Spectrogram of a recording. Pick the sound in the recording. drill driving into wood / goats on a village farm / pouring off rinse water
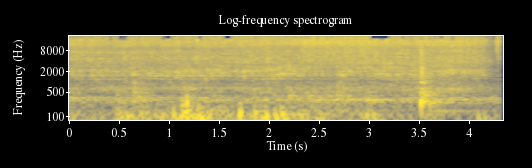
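pouring off rinse water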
